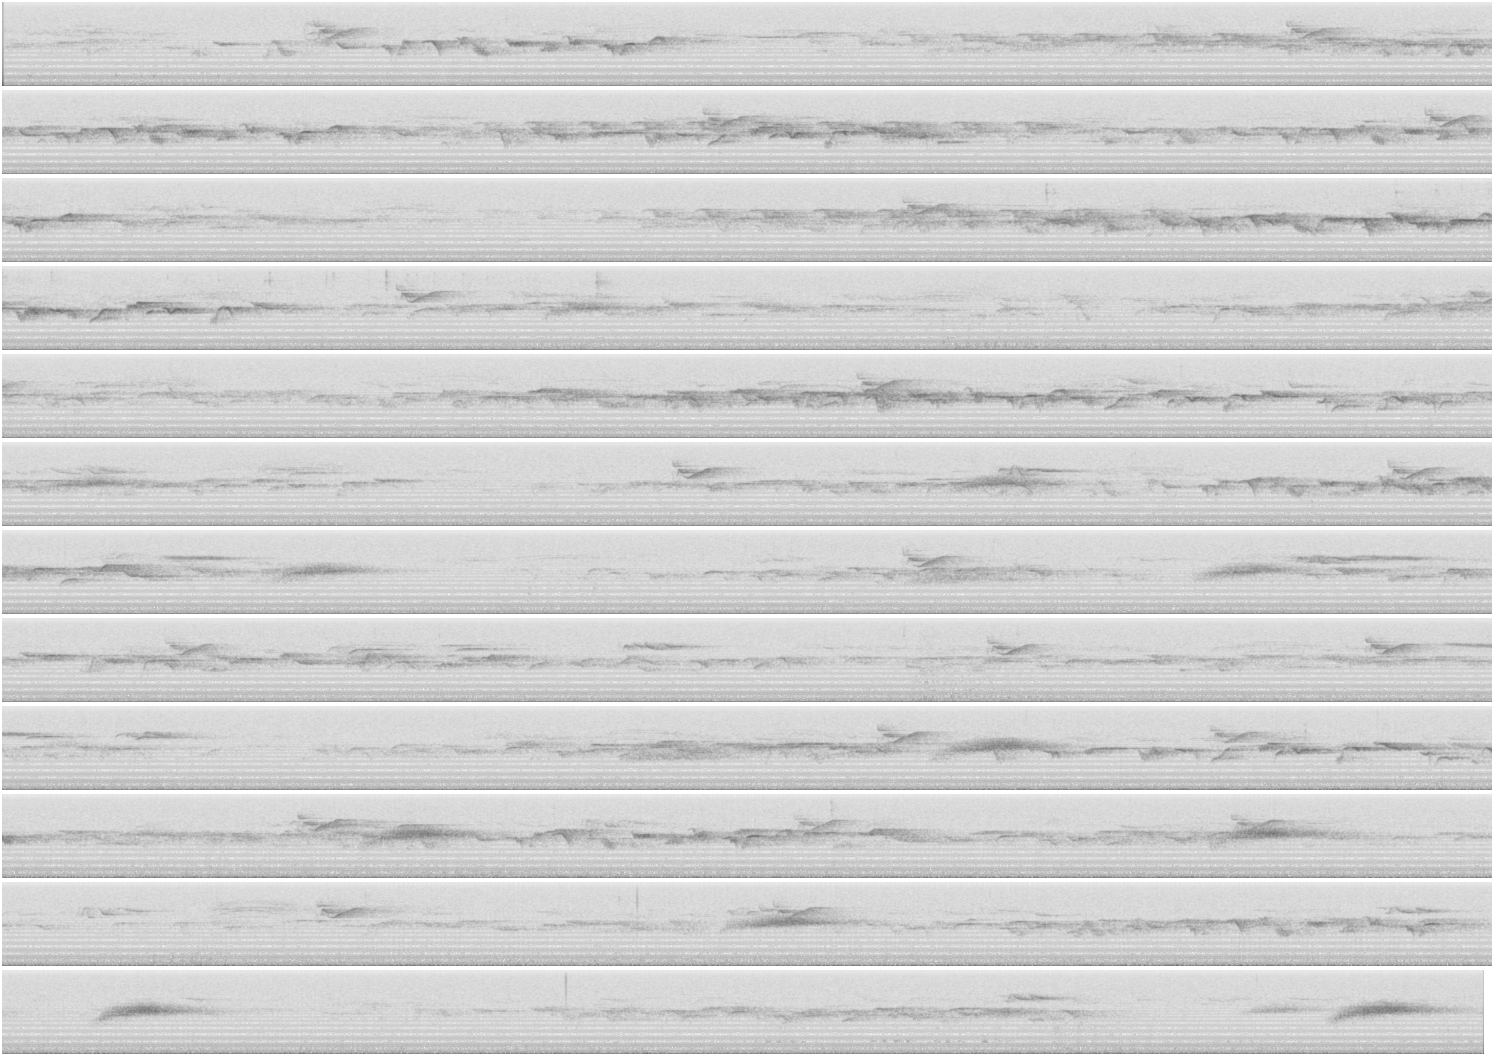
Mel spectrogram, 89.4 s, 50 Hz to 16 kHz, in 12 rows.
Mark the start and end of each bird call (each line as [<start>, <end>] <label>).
[0.80, 3.40] Red-billed Leiothrix (Leiothrix lutea)
[6.50, 16.20] Red-billed Leiothrix (Leiothrix lutea)
[18.10, 27.20] Red-billed Leiothrix (Leiothrix lutea)
[28.00, 39.40] Red-billed Leiothrix (Leiothrix lutea)
[39.90, 42.60] Red-billed Leiothrix (Leiothrix lutea)
[42.90, 45.90] Red-billed Leiothrix (Leiothrix lutea)
[47.60, 60.50] Red-billed Leiothrix (Leiothrix lutea)
[51.20, 51.80] Hawaii Akepa (Loxops coccineus)
[53.80, 54.90] Hawaii Amakihi (Chlorodrepanis virens)
[55.20, 55.80] Hawaii Akepa (Loxops coccineus)
[61.10, 74.80] Red-billed Leiothrix (Leiothrix lutea)
[75.50, 76.00] Hawaii Amakihi (Chlorodrepanis virens)
[76.20, 78.10] Red-billed Leiothrix (Leiothrix lutea)
[78.80, 82.00] Red-billed Leiothrix (Leiothrix lutea)
[81.40, 81.70] Hawaii Akepa (Loxops coccineus)
[84.00, 87.50] Red-billed Leiothrix (Leiothrix lutea)
[86.90, 87.20] Hawaii Akepa (Loxops coccineus)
